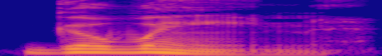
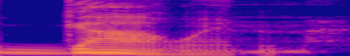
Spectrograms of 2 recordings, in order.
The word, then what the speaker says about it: Gawain: w a i n the one thing you can be absolutely sure of is that it isn't pronounced gain it's much closer to Gowan though obviously don't rely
